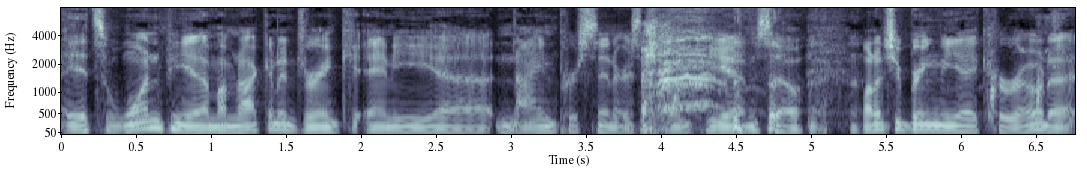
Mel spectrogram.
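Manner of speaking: ordinary talk, nothing marked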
